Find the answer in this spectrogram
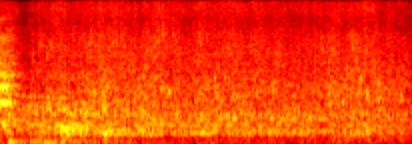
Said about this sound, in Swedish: Spola bort henne bara. Spola!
